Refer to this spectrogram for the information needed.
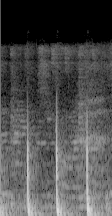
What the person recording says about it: that now just sounds solid.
